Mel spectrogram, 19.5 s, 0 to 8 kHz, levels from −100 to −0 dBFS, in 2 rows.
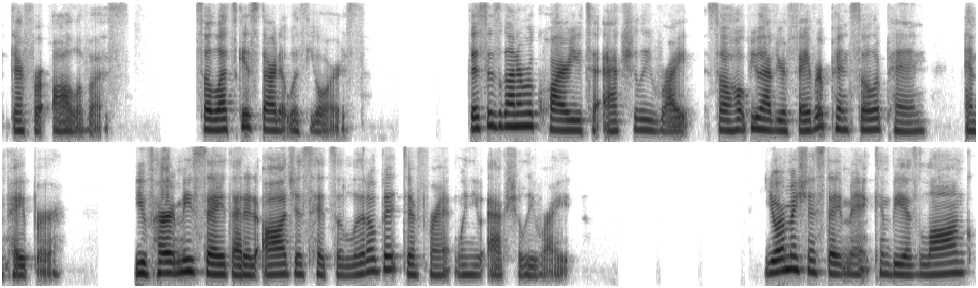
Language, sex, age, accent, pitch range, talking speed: English, female, 20-39, American, 165-200 Hz, 170 wpm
